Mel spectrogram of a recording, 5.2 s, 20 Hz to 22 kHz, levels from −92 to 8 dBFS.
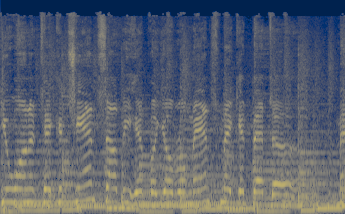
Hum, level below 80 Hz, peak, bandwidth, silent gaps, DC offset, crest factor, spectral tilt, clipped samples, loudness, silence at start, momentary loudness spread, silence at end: none; -40 dBFS; -6 dBFS; 17.5 kHz; none; under 0.1%; 14 dB; -5.5 dB/octave; under 0.1%; -20 LUFS; 0 s; 3 LU; 0 s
